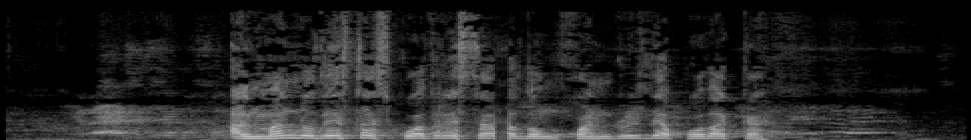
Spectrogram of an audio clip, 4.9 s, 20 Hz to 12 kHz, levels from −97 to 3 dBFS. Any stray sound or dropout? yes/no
yes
